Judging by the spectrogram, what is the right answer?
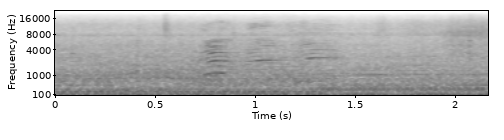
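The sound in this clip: A heavy truck engine of 220 horsepower pulls a load, giving a steady low rumble with a faint higher whine on top that continues unchanged throughout.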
